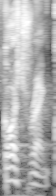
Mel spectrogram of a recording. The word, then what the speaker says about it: Cochran: Porque es Cochran. Cochran. – Ajá, ándale. Cochran. – C-H, C-O-C-H-R-A-N.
